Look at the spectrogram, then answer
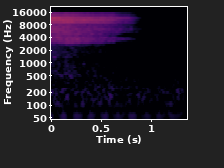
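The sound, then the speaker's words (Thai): A slow, airy breath drawn in through the nose during a breathing exercise, a soft steady hiss that tapers away after about a second, quiet, with no talking. “และเชิญทุกท่านครับลองนึกถึงสูตรการหายใจนี้เรียกว่า4 5 6 4คือหายใจเข้า4วิครับอ่ะหายใจเข้า4วิพร้อมกันครับ”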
